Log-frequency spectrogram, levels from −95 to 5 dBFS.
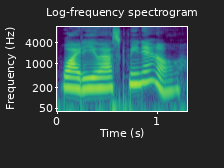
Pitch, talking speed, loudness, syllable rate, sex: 215 Hz, 275 wpm, -17 LUFS, 5.0 syllables/s, female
